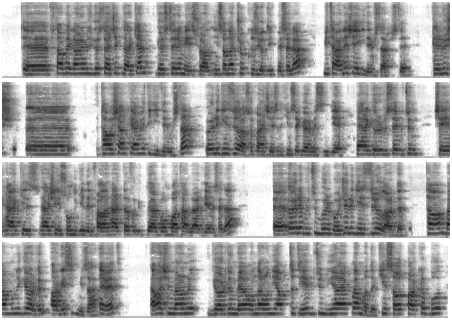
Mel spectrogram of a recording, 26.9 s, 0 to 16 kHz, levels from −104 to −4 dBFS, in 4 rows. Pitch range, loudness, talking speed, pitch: 195-235 Hz, -23 LUFS, 175 wpm, 220 Hz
